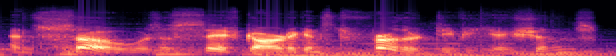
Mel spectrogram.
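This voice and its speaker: A man reading a scheming, controlling male president through a voice changer, in a formal, measured and coolly commanding way. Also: medium pitch, big pitch swings, sharp tone, soft background music, poor audio. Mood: cold, formal. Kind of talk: streamer voicing game dialogue.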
